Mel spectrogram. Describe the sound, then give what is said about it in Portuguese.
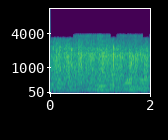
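Applause from a council welcoming newly sworn-in council members: a steady, dense wash of clapping that holds at an even level throughout. “Então, eu quero pedir ao conselho que aplaudam e acolhendo os novos conselheiros agora empossados.”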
